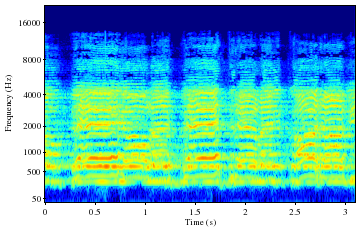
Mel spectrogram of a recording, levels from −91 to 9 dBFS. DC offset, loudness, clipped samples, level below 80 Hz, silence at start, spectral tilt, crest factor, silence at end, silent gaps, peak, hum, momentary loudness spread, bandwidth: under 0.1%; -17 LUFS; under 0.1%; -80 dBFS; 0 s; 1 dB/octave; 16 dB; 0 s; none; -2 dBFS; none; 6 LU; 14 kHz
